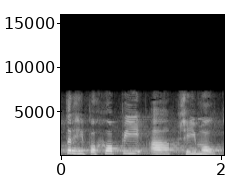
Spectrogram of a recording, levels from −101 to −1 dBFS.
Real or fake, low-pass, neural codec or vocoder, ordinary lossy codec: real; 7.2 kHz; none; AAC, 48 kbps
